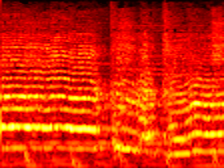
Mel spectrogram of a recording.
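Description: Trot karaoke backing track with a guitar lead: one long held note, then a run of bending notes from about a second in.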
